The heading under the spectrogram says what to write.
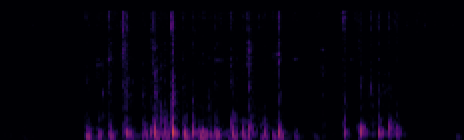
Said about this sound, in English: And y'all can probably hear her typing. I'm a loud typer. I'm sorry.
